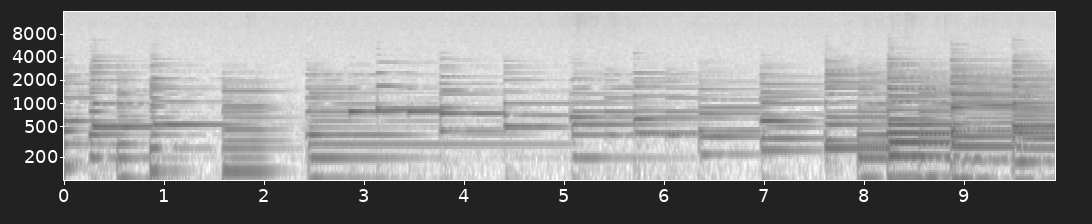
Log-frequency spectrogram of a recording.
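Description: Background piano music: a run of struck notes, each fading away, over lower bass notes.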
